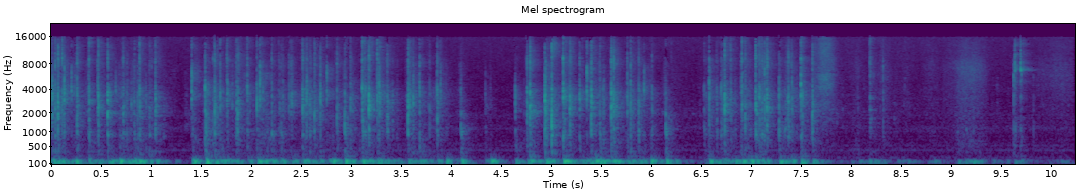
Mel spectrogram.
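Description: Fingertips of both hands type rapidly on a full-size black plastic membrane keyboard with hollow keys, resting on a dark desk. Dense bursts of dull, hollow clacking taps with a low thump run in short spells separated by brief pauses. The typing grows lighter and sparser toward the end.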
